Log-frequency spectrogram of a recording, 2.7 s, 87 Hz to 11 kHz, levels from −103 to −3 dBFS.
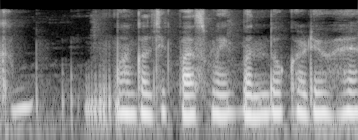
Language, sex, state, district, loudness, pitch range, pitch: Marwari, female, Rajasthan, Nagaur, -19 LUFS, 220-250 Hz, 225 Hz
